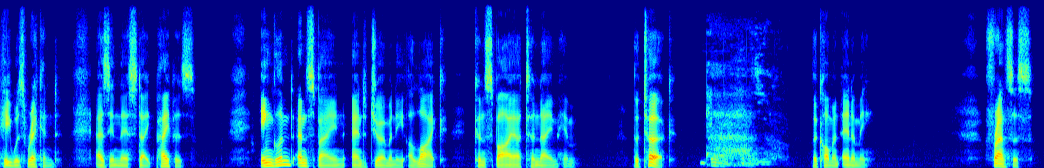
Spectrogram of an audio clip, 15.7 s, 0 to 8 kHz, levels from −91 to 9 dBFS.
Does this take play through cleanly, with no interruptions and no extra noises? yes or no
no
